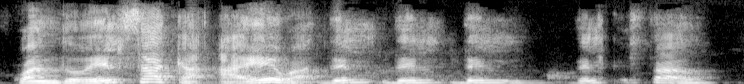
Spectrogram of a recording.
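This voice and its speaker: A man's voice: high voice, animated, unhurried, fairly bright tone, a little hiss or hum. A man, an interview guest, explaining scripture step by step in a didactic, teaching way. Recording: muffled lo-fi audio.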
